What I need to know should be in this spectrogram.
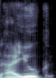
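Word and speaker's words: Aiyuk: good quarterback you know and then with brandon ayuk that's how you pronounce his last name his breakout rookie year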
